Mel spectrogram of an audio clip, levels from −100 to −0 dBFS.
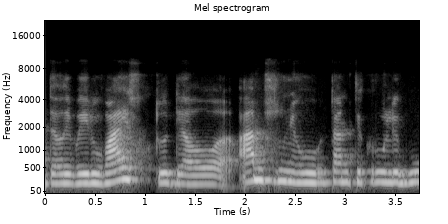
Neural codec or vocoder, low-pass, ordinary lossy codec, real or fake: codec, 16 kHz, 4 kbps, X-Codec, WavLM features, trained on Multilingual LibriSpeech; 7.2 kHz; Opus, 24 kbps; fake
